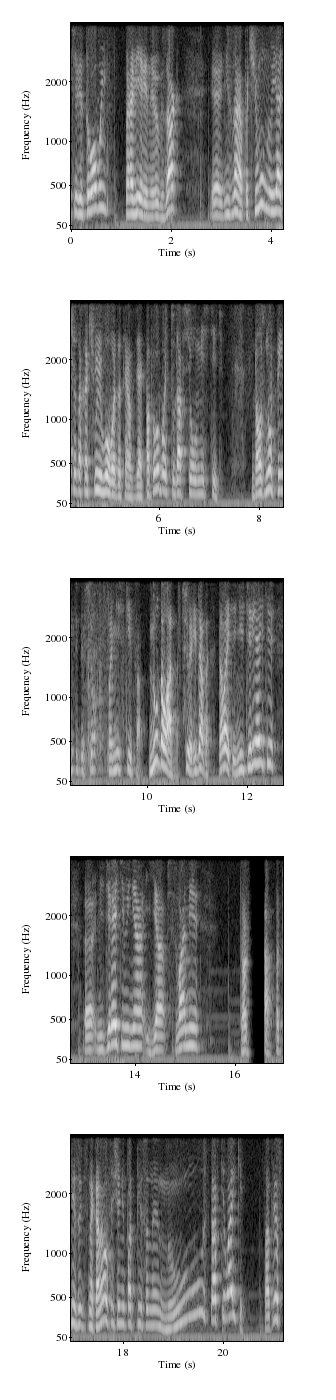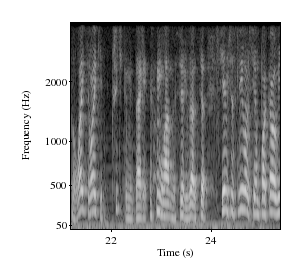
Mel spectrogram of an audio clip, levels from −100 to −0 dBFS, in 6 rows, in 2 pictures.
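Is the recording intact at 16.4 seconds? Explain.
No. From 16.26 to 16.61 s the audio breaks off in what is likely a long network dropout, and about 340 ms of the original sound is never heard. The receiver carries the last sound forward as a buzz or hiss that fades out over roughly 330 ms. About 250 ms of that stretch is silence or low steady noise. The sound then resumes further on, skipping the lost part. Throughout, the call codec limits the audio to nothing above 4 kHz.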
